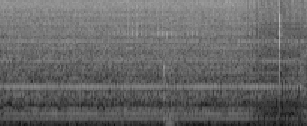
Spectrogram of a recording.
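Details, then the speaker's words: Lathe turning a rough gear blank to intermediate diameter for an orrery gear: steady even cutting hiss with constant high ring, no chatter or rhythmic catching, as the out-of-round blank becomes round; normal consistent cut. "so you'll hear that for a while until we get the gear into a rounded shape and then it will make the more conventional cutting sound"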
